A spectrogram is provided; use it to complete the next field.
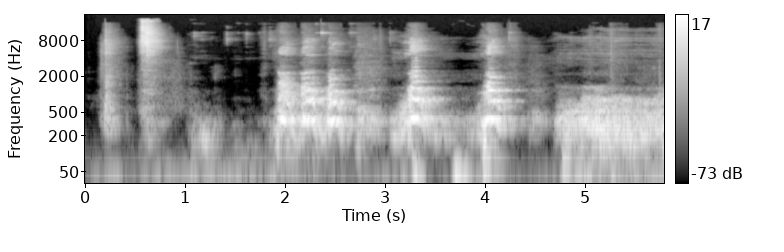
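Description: A dog barks in a burst of several sharp, loud barks with short gaps, ending in a lower rumbling growl-like bark that trails off.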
